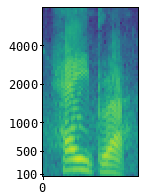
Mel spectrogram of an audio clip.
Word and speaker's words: Habrough: Platform 1B for the 0910 TransPennine Express service to Cleethorpes, Meadowhall, Doncaster, Barnetby, Habrough, Now usually I would say Habrough, but it's not Habrough, it's Habrough. Apparently that's how it's announced.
